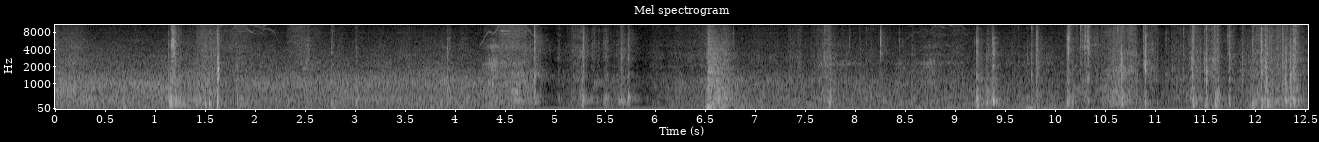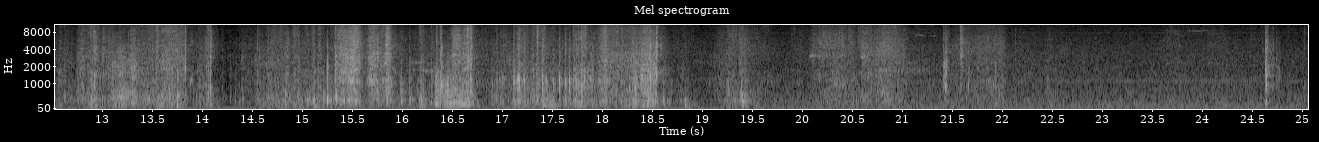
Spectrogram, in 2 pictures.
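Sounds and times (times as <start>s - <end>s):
cardboard scraping and rustling: 1.1s - 3.0s, 9.3s - 22.2s.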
